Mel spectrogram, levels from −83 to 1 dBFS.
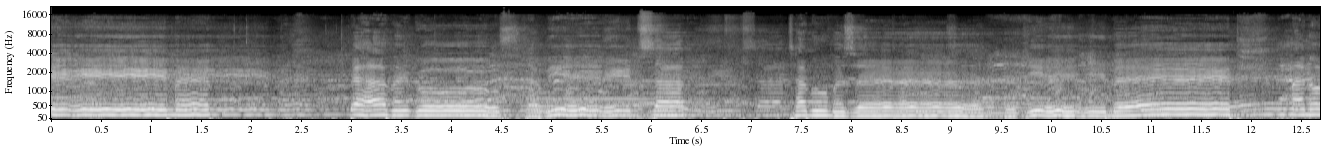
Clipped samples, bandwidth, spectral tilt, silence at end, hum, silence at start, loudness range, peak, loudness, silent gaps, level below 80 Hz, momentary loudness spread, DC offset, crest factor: under 0.1%; 17.5 kHz; -6.5 dB/octave; 0 s; none; 0 s; 2 LU; 0 dBFS; -12 LUFS; none; -34 dBFS; 12 LU; under 0.1%; 12 dB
